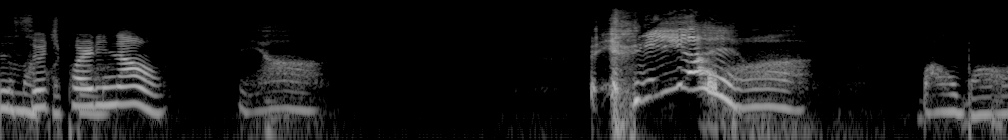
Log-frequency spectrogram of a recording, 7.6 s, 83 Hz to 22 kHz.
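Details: High-pitched, squeaky sneezes with short voiced bursts between them in a quiet room, from a VTuber during a stream (sneezes 133–142, old recording); sneezing.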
